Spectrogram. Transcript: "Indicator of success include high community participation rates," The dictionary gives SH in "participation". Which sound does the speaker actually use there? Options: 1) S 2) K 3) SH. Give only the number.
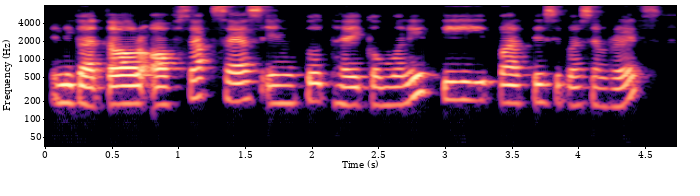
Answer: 1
